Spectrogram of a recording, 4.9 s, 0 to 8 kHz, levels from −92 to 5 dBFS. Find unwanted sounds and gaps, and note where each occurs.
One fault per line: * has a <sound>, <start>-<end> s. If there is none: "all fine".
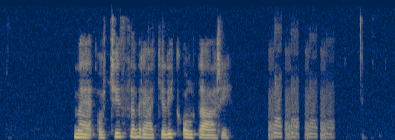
* has a laugh, 3.4-4.2 s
